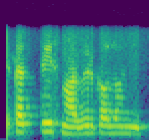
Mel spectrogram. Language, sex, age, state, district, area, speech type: Hindi, male, 45-60, Rajasthan, Karauli, rural, conversation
